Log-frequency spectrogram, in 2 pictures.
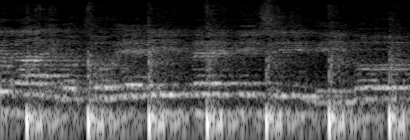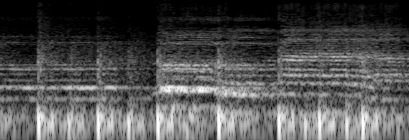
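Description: Background music: chant-like vocals held over a steady beat.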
